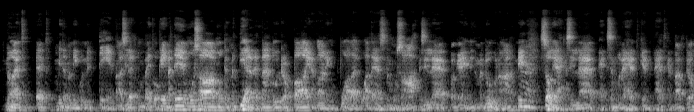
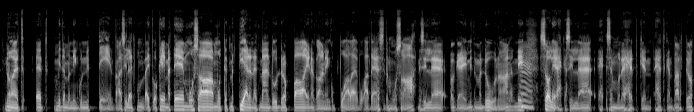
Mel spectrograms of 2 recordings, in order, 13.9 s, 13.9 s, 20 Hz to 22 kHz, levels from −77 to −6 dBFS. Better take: second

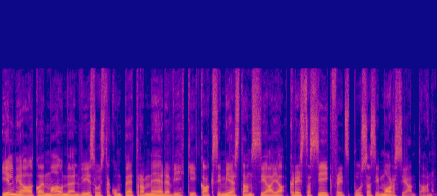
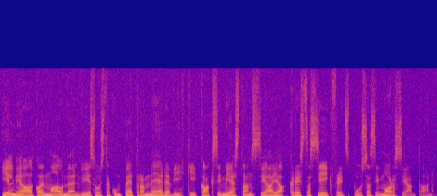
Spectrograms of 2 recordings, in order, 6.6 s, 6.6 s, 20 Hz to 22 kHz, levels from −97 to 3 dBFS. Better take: first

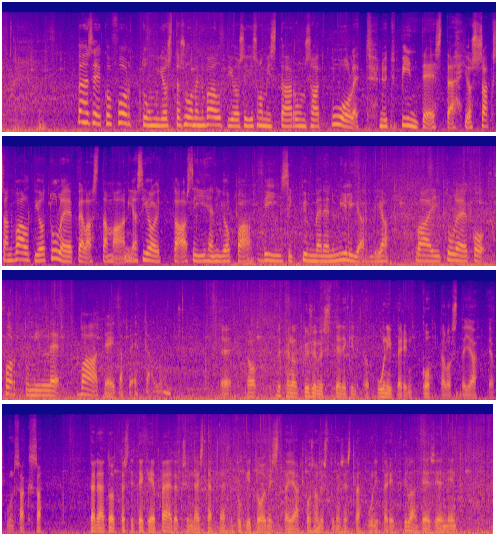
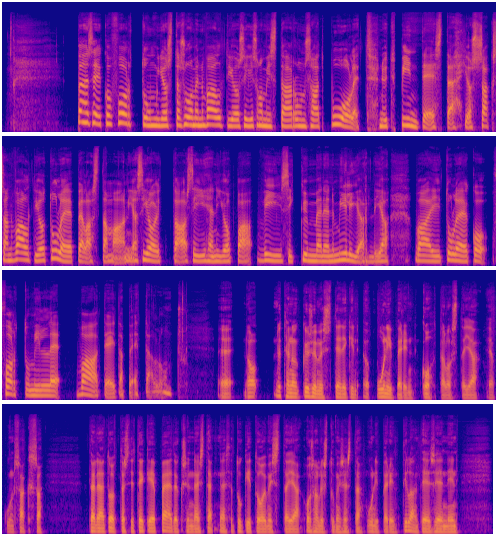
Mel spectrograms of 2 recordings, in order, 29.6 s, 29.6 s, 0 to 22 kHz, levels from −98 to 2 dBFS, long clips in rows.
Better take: second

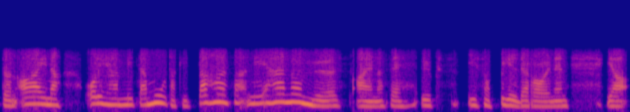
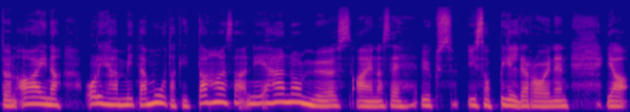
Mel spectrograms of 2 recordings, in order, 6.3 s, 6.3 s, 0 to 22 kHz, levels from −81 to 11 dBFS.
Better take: second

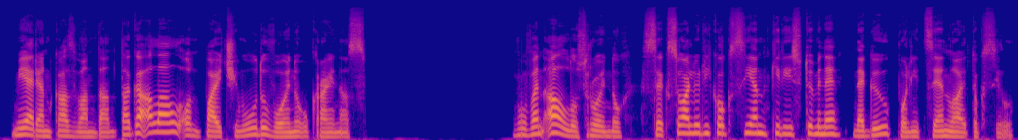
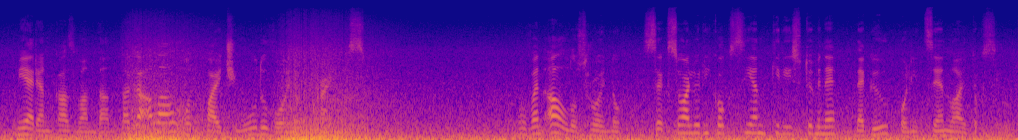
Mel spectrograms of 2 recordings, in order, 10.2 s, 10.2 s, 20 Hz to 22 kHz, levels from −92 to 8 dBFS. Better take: first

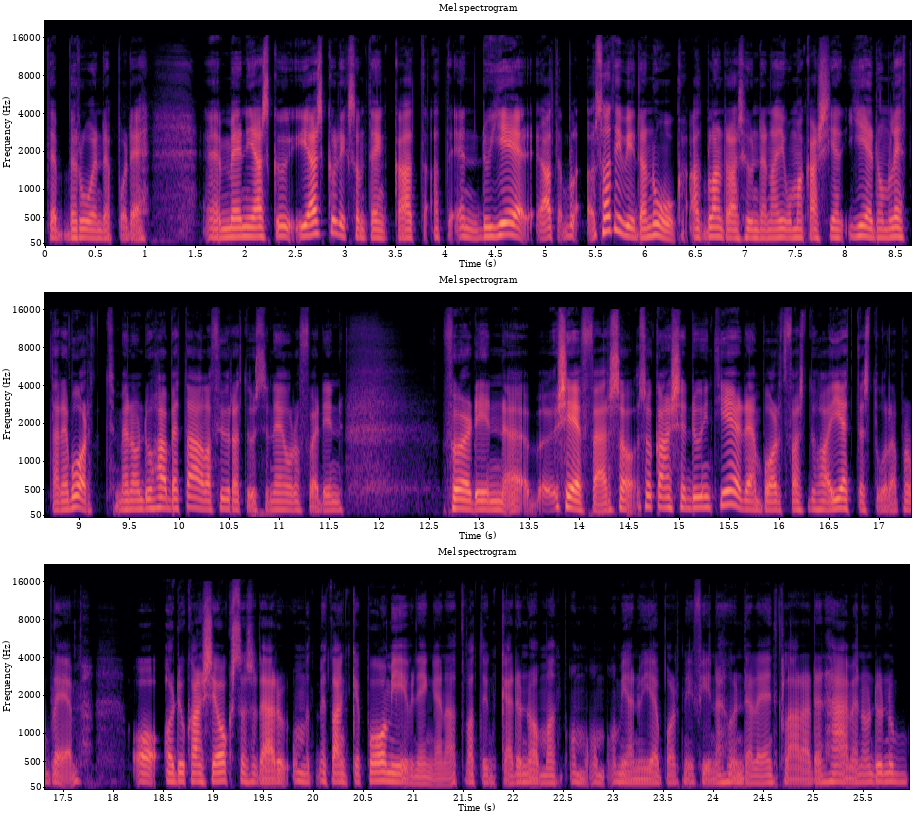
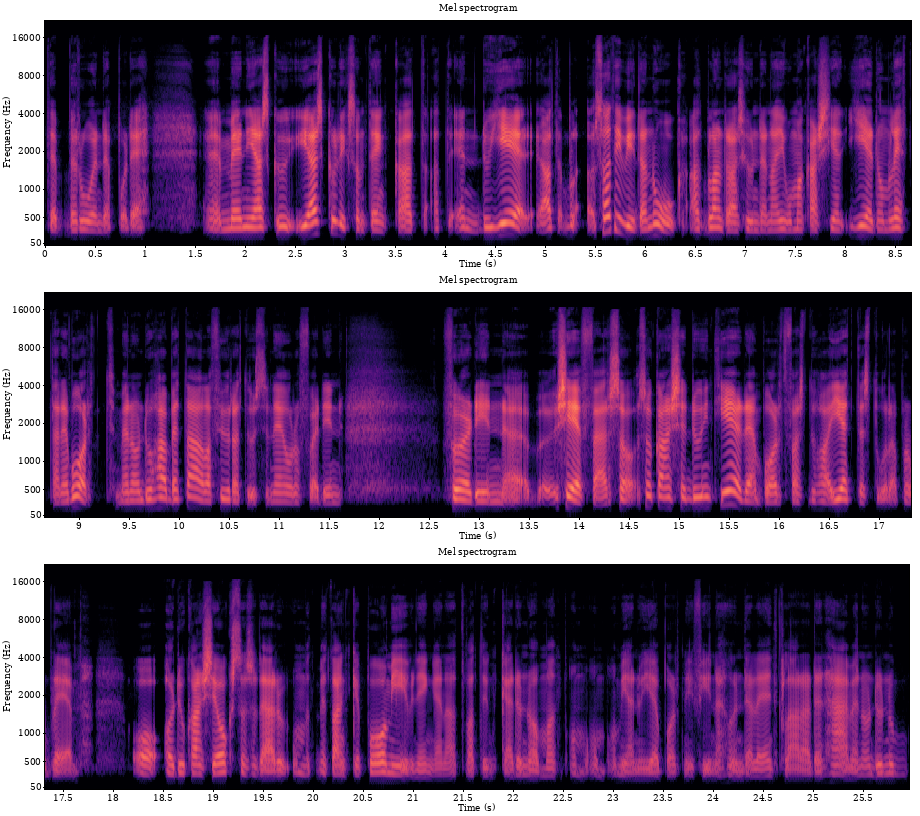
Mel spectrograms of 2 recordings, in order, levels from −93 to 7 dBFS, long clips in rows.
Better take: first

